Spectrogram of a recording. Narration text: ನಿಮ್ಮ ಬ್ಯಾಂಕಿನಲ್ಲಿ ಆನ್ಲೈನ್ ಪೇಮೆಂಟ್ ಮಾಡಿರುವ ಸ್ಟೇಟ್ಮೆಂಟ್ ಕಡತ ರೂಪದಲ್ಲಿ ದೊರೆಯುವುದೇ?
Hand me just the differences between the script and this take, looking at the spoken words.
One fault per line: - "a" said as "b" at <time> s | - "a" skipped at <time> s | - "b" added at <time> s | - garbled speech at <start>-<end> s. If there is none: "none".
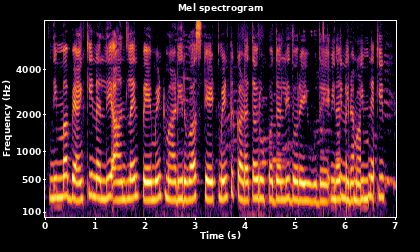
- garbled speech at 5.7-6.8 s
